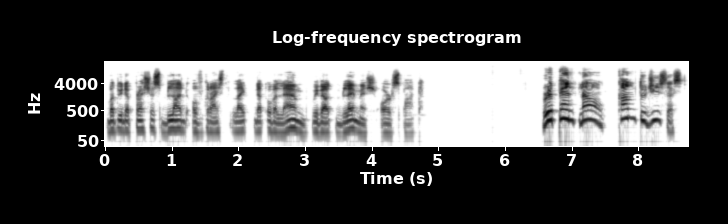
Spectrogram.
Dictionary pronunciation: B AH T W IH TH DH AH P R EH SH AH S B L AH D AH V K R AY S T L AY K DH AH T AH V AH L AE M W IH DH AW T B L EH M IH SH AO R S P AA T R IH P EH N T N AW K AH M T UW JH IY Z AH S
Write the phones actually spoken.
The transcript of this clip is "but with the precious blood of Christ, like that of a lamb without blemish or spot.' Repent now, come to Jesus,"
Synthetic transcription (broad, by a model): B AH T W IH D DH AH P R EH SH AH S B L AH D AH V K R AY S T L AY K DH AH T AH V AH L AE M W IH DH AW T B L EH M IH SH AO R S P AA T R IH P EH N T N AW K AH M T UW JH IY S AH S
